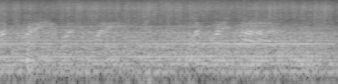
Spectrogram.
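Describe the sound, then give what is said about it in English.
Propeller aircraft engines roar steadily during a takeoff run on the Ladd Field airstrip, a loud, continuous, heavy drone with rough buffeting noise throughout. “We have the idea that just about any moment now, the wheels will be off the ground, off the Ladd Field airstrip.”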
